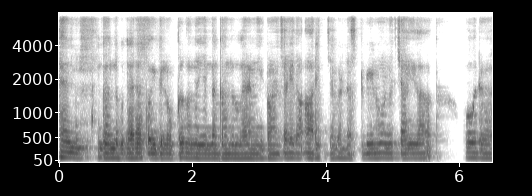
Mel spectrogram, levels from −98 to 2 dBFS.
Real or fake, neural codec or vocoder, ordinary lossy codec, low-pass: fake; codec, 32 kHz, 1.9 kbps, SNAC; AAC, 48 kbps; 7.2 kHz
